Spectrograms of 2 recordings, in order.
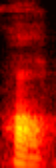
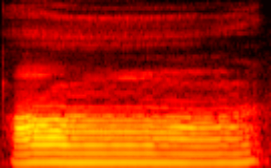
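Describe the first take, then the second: First: The vowel is cut short. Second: The vowel is held long. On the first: "a Japanese sound is basically a short sound" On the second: "An English sound can be made long"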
